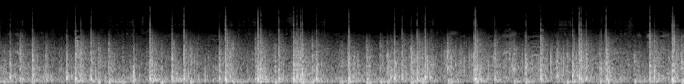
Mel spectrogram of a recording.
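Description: Aerial firework shells bursting in a dense, unbroken barrage, several sharp bangs and crackles a second, overlapping one another.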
